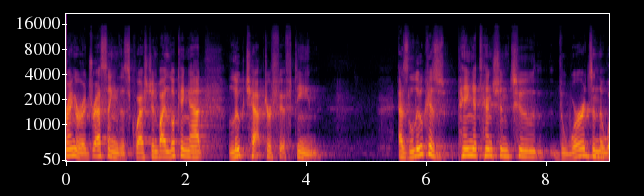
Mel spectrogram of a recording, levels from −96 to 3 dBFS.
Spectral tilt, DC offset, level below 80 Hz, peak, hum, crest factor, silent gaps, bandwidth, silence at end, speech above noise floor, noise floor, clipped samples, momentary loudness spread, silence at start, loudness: -7 dB/octave; under 0.1%; -76 dBFS; -8 dBFS; none; 16 dB; none; 12.5 kHz; 0 s; 41 dB; -66 dBFS; under 0.1%; 12 LU; 0 s; -25 LUFS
